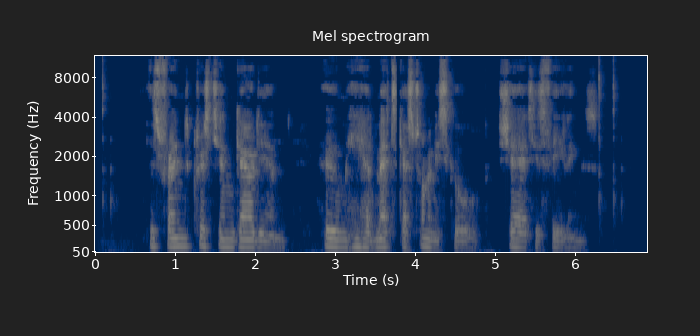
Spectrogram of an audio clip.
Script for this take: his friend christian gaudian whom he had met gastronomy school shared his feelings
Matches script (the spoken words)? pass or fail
pass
